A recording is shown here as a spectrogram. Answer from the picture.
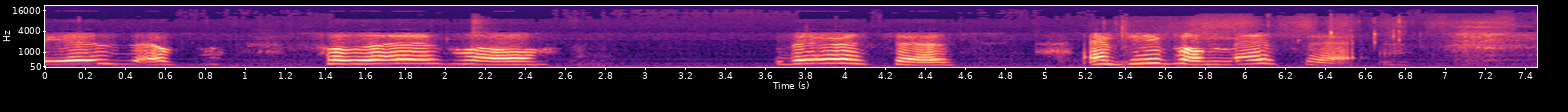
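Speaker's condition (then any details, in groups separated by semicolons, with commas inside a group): ALS; terminal, symptoms from early 2023, diagnosed after at least six months, walking distance steadily declining; great difficulty speaking, speech garbled, still talking and swallowing food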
